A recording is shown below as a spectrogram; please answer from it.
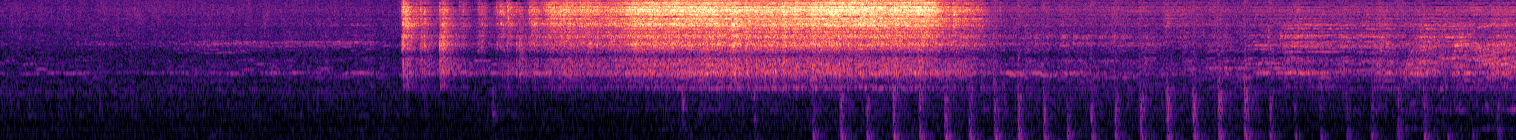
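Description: A quiet background for the first few seconds, then fireworks suddenly start spewing sparks with a loud hiss about four seconds in. From about eight seconds, music with a fast, steady drum beat comes in.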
